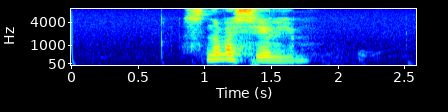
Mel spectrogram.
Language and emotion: Russian, neutral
